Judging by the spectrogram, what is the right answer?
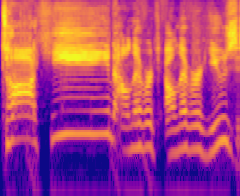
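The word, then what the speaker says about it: tahini: It's pronounced taheen.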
